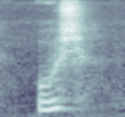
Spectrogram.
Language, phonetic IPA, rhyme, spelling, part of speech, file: Czech, [ˈuʃ], -uʃ, už, adverb / verb, Cs-už.ogg
- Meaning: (adverb) 1. again, already 2. yet 3. anymore, any more (any longer); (verb) second-person singular imperative of úžit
